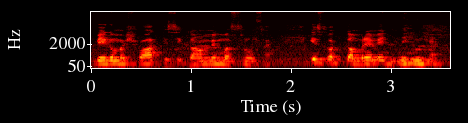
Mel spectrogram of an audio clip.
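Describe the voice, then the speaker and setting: Bedridden husband, irritable, complaining, exasperated, read by a woman, louder lines, faint hiss. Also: mid-range voice, little pitch movement, brisk, natural voice. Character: sick, irritable husband in bed.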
